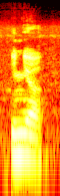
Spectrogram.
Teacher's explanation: सघोष नासिक में आता है ञ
